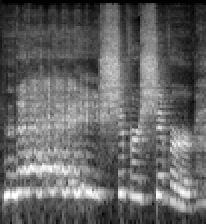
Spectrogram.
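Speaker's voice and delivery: high neighing shiver; a cold horse whinnying. Acted. Voicing a cold horse for a child, high whinny.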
